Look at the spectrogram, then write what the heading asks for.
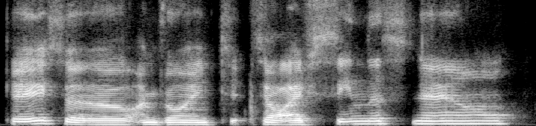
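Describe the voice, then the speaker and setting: A man's voice: a little high, slow pace. A man talking casually as a player in a tabletop roleplaying game.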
